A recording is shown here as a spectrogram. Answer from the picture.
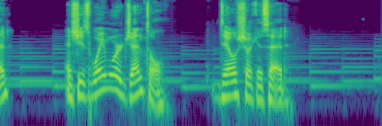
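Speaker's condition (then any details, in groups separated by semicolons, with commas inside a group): No condition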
